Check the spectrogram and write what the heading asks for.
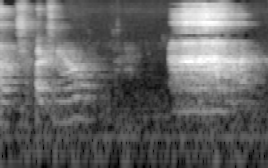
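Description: African grey parrot vocalising: a brief speech-like mumble at the start, then a louder, harsh squawk about a second and a half in.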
